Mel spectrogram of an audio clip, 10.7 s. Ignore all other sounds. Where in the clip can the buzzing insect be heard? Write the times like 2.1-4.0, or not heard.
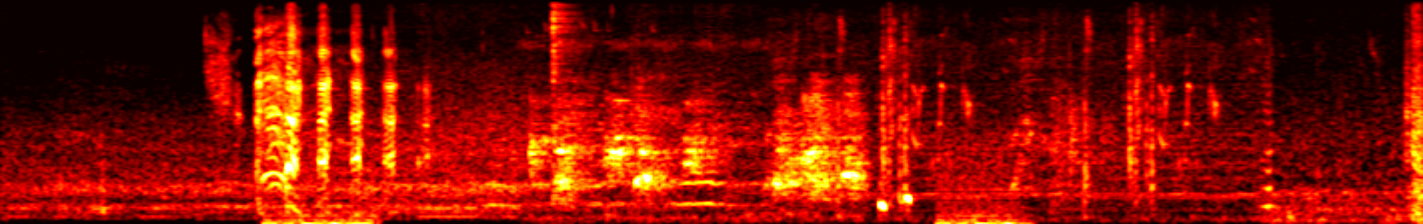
0.0-10.6.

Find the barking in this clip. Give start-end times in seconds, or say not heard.
4.0-6.5.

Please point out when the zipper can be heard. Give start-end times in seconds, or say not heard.
not heard.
